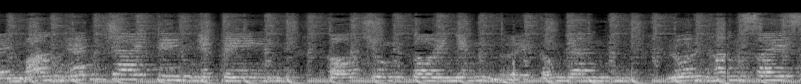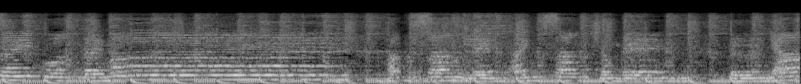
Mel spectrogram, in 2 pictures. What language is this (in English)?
Vietnamese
